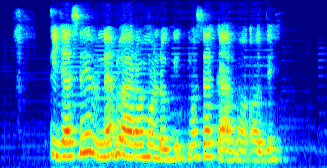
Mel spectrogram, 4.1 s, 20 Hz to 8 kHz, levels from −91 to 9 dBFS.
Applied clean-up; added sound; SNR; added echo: neural separator model SepFormer DNS4.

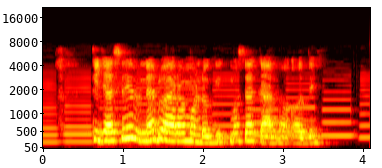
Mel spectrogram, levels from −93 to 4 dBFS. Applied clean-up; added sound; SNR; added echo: none; Wind instrument, woodwind instrument; 16 dB; reverberation time 0.3 s.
